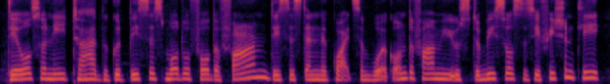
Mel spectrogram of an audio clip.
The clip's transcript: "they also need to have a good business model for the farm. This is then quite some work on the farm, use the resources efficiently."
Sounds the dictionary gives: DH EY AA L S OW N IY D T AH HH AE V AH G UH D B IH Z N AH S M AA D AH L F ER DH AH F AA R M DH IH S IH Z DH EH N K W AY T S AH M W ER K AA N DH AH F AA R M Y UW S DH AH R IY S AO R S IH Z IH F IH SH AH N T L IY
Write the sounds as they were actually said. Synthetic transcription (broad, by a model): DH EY AA L S OW N IY D T AH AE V AH G UH D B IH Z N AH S M AA D AH L F ER DH AH F AA R M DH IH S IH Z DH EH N K W AY T S AH M W ER K AA N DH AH F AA R M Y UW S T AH R IY S AO R S IH Z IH F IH SH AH N T L IY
